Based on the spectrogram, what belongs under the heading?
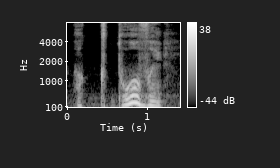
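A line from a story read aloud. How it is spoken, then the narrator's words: Incredulous breathless gasp. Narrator (Russian): не веря своим глазам, выдохнул дворецкий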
